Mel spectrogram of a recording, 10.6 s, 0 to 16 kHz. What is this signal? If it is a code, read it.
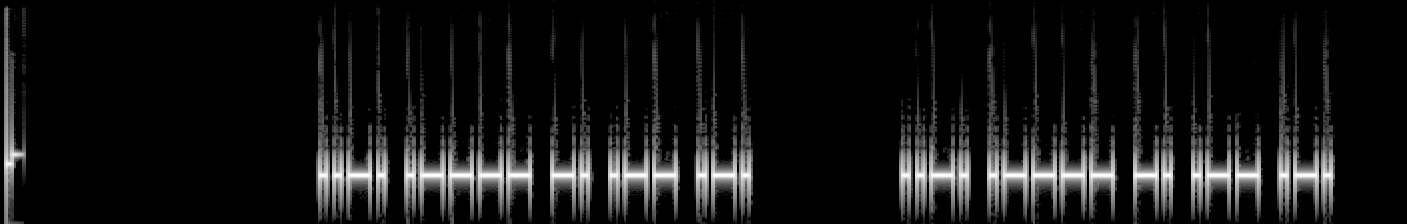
Morse code, heard as a keyed tone, about 21 wpm, 700 Hz. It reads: F1NWR F1NWR
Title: DXCC-100 Call Signs - 5 Characters - Repeated 2x - 22wpm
